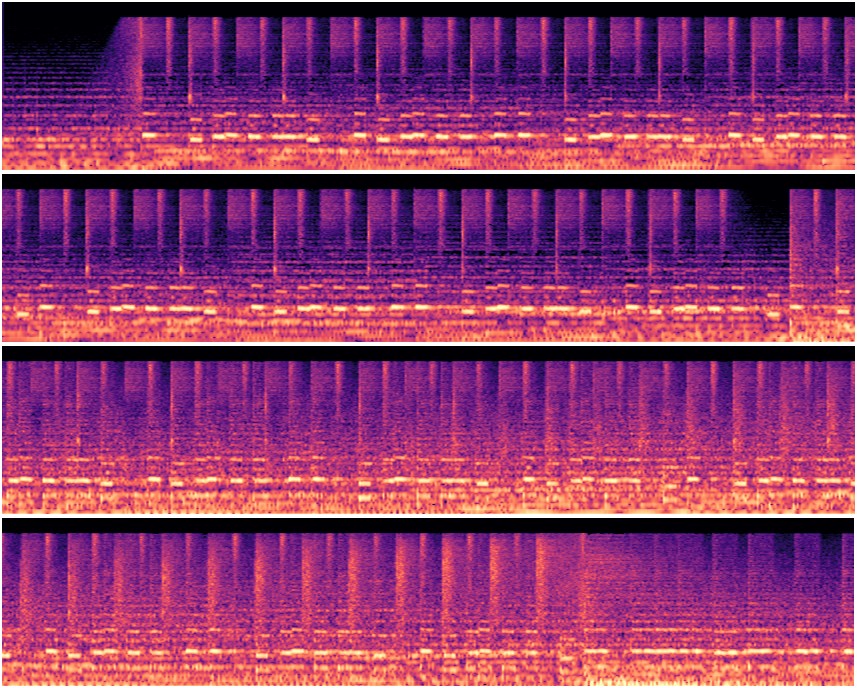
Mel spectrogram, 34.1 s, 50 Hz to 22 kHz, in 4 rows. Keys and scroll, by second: 2.2 ctrl+BackSpace.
